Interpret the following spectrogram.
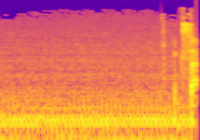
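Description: Steady low rumble of a car heard from inside its cabin, starting suddenly at a cut, with a short spoken word near the end.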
